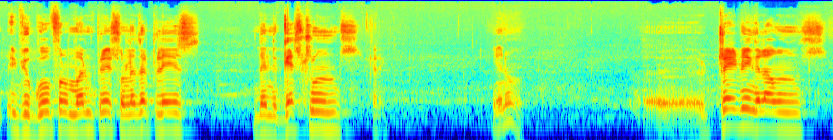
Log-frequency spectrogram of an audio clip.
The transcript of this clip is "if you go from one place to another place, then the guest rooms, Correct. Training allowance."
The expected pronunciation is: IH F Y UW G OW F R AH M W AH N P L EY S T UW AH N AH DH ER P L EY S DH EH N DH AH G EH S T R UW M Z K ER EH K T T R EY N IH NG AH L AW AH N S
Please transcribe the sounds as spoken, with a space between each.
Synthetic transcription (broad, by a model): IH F Y UW G OW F R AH M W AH N P L EY S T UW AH N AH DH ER P L EY S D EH N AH G EH S T R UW M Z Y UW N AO T R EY IH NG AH L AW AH N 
